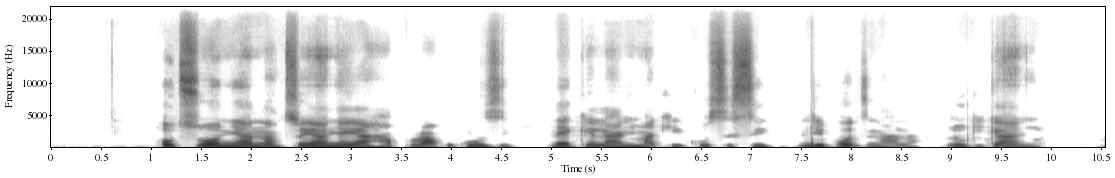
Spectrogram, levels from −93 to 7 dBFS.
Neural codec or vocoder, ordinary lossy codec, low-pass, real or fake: autoencoder, 48 kHz, 128 numbers a frame, DAC-VAE, trained on Japanese speech; none; none; fake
